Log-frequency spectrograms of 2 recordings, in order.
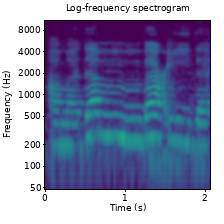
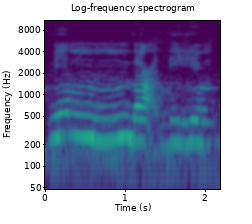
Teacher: Menurut istilah artinya jika terdapat nun mati atau tanwin bertemu dengan huruf iklab yaitu ba dibaca membalik menjadi mim. Jadi ba itu nanti dibaca mim.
